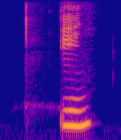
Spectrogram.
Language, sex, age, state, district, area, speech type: Santali, female, 18-30, West Bengal, Jhargram, rural, spontaneous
